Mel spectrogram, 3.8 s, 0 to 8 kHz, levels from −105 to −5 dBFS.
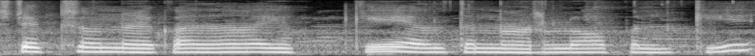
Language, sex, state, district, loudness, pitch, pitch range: Telugu, female, Andhra Pradesh, Krishna, -16 LUFS, 210 Hz, 200-220 Hz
